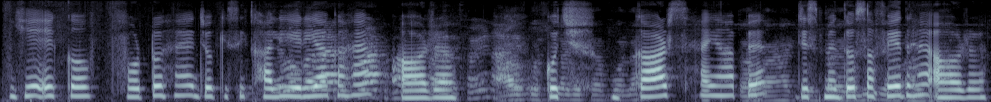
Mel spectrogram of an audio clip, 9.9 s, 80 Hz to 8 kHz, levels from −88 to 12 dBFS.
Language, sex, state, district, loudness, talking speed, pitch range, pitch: Hindi, female, Bihar, Patna, -17 LUFS, 135 wpm, 220-270 Hz, 250 Hz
